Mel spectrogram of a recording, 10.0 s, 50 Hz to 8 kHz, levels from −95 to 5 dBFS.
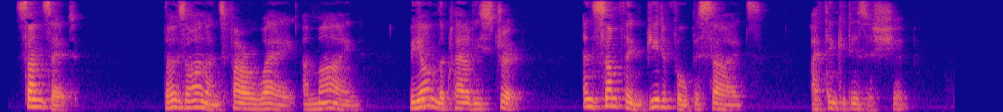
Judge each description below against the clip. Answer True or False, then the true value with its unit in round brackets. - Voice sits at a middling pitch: True (145 Hz)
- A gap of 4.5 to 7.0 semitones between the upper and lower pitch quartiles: True (5.2 semitones)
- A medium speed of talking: False (125 wpm)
